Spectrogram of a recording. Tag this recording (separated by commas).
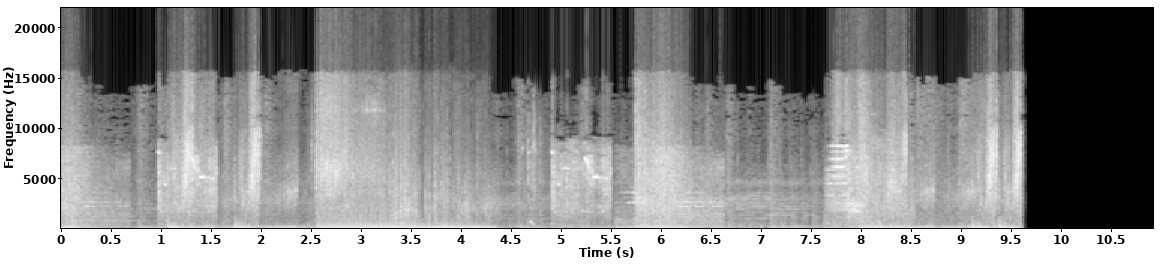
Music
